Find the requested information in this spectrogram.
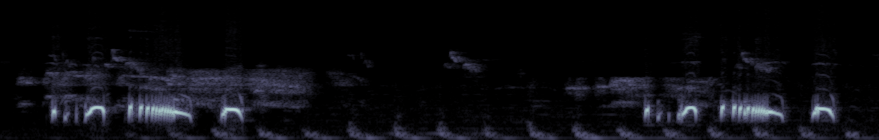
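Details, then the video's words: Spotted dove in thổ voice giving two full calling phrases, each of short notes, a rapid stutter into a long falling coo and a final rounded coo, over a steady low rhythmic thumping in between. "cu gáy giọng thổ gáy gọi"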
